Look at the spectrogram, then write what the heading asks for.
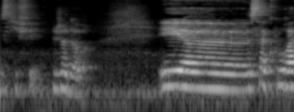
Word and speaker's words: Sakura: qu'il fait j'adore et Sakoura al sakoua festival pour si on veut prononcer à la japonaise parce que les r se prononcent au Japon Saou à festival voilà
